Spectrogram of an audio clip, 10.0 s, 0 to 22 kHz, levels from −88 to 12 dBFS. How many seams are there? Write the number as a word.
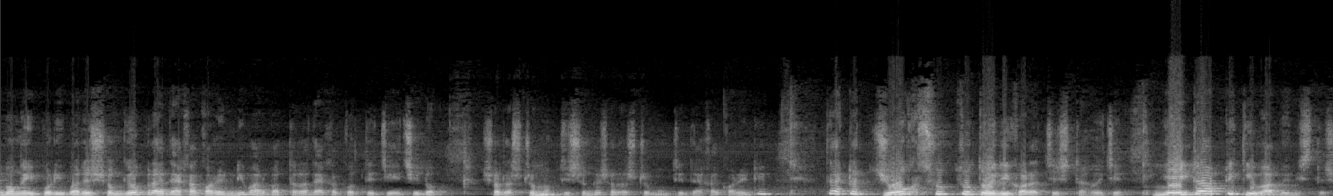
zero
